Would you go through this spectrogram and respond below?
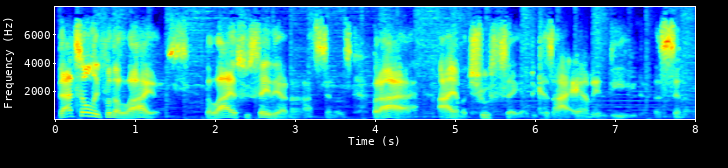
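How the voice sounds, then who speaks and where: Man as a lower-voiced, grandiose sinner. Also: big pitch swings, normal speed, hardly any pauses, bright, forceful tone, soft background music, exaggerated voice. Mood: solemn, unafraid. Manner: grandly declarative. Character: unafraid, solemn self-confessed sinner. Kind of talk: improvised comedy.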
